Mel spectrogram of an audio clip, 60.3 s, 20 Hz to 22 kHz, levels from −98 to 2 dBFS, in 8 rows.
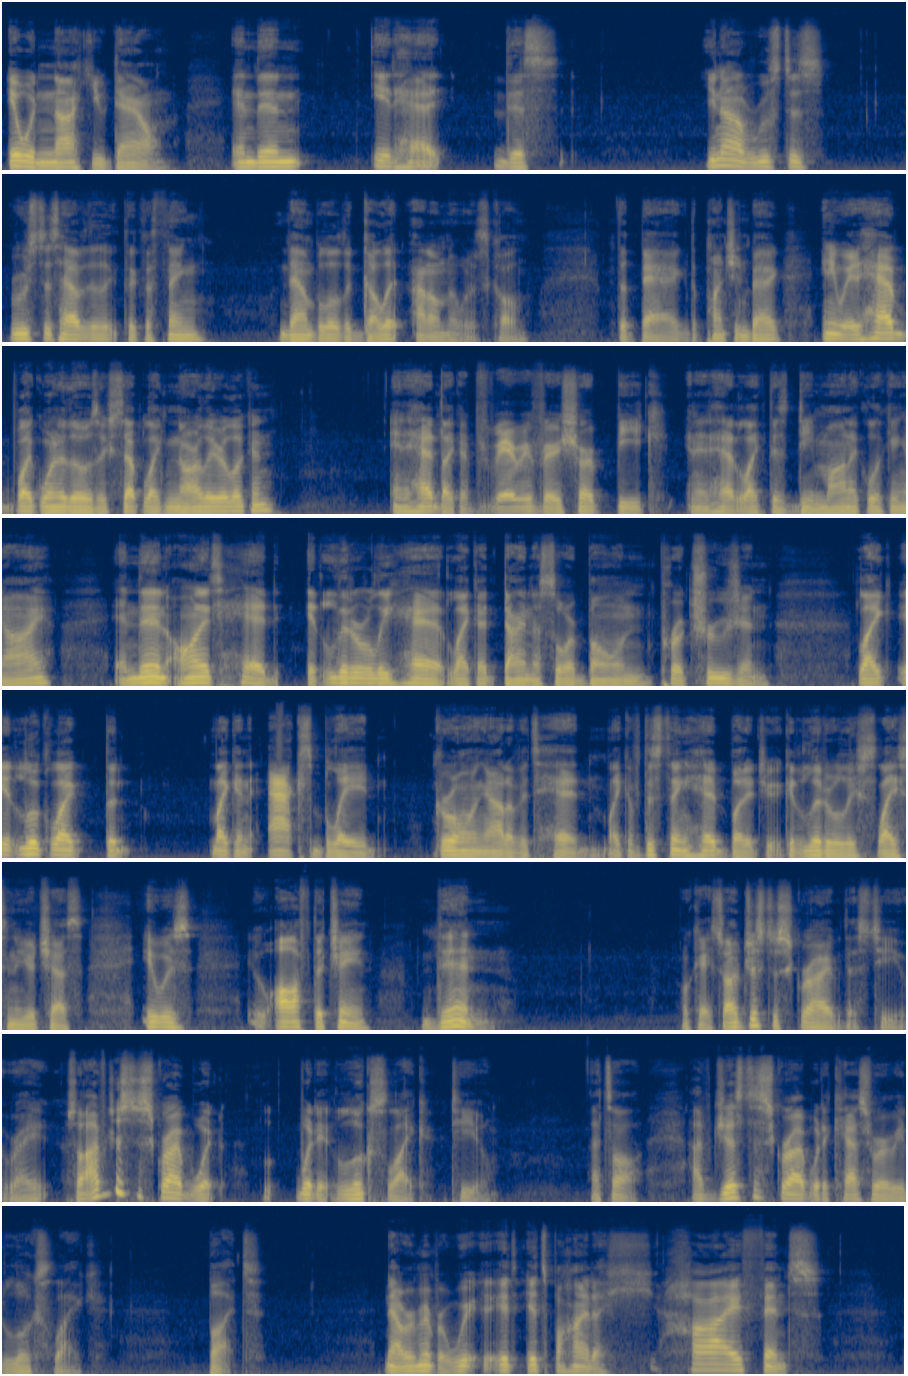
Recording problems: none

